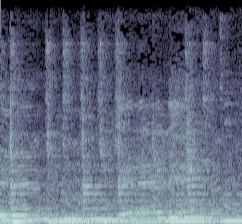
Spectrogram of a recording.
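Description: A man singing into a handheld microphone over music with a steady beat, heard through the hall's sound system.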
